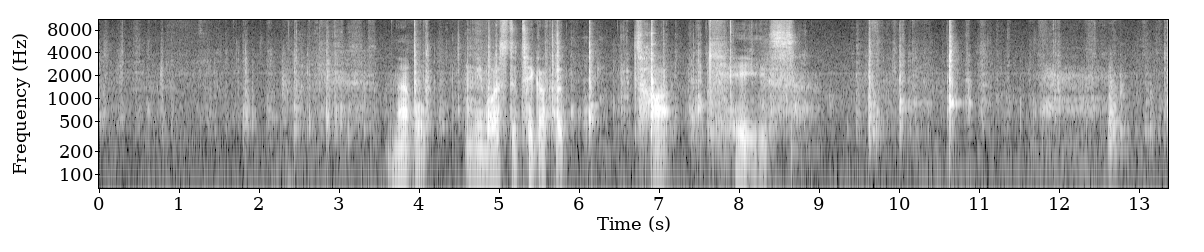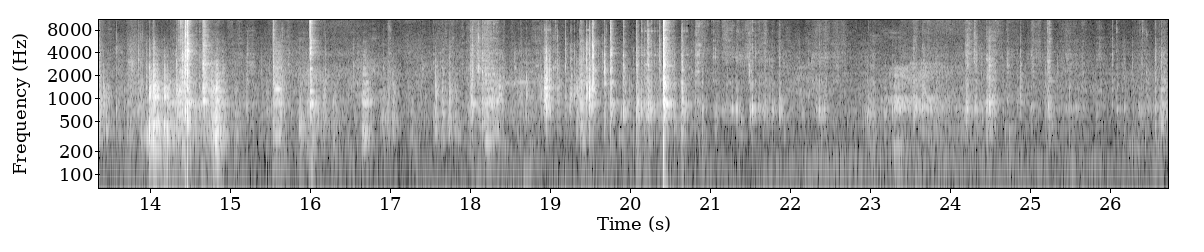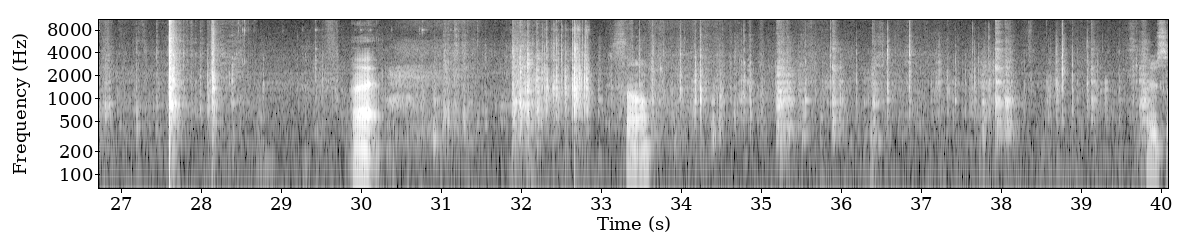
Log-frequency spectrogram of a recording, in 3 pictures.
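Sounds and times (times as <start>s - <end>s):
metal clicks and clinks: 17.7s - 22.5s.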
